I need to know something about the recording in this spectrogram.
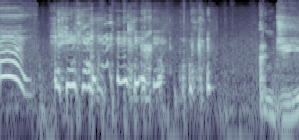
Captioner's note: both laugh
